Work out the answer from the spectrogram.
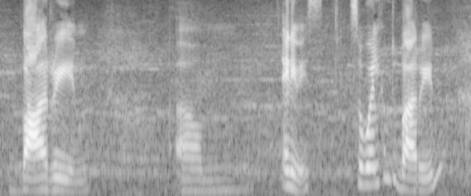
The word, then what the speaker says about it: Bahrain: I pronounce it as 'Be-ha-rin'. Many people will likely pronounce it that way. But, now I realized that it's actually 'Bah-Rayn' Anyways, so welcome to Bahrain.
